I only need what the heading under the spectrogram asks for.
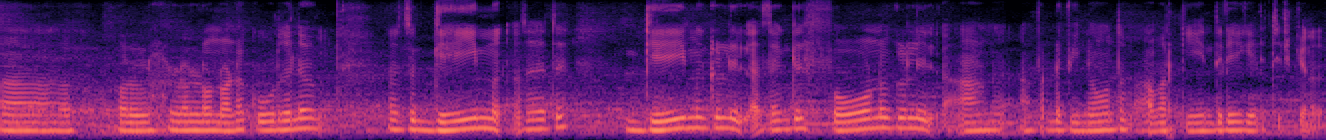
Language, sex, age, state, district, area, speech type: Malayalam, male, 18-30, Kerala, Idukki, rural, spontaneous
